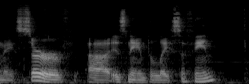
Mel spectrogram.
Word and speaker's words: Lexaphine: lady the one they serve uh is named lasaphine it's spelled l-e-x-a-p-h-i-n-e as well as the location of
